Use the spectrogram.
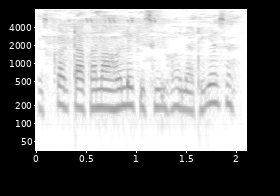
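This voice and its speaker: A woman acting as a brash Bangladeshi city woman in a phone-call audio drama. She talks fast and matter-of-factly, coaxing in a soft, mellow tone. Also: medium pitch, steady tone, slight background noise, natural voice. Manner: casual, matter-of-fact, coaxing. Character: brash, persuasive city woman in shady lucrative trade. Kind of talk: staged phone-call audio story, conversational.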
